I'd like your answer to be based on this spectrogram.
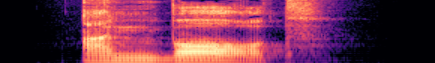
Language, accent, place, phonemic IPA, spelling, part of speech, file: German, Germany, Berlin, /anˈbɔʁt/, an Bord, adverb, De-an Bord.ogg
- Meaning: aboard, on board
